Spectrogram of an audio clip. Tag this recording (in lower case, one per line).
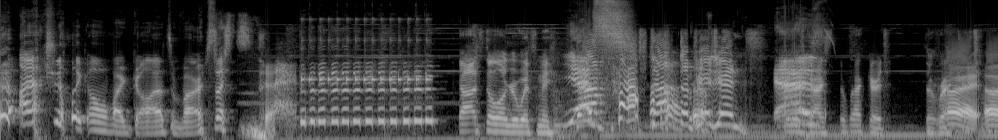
speech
